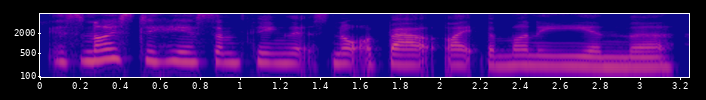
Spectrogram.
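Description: A woman hosting a podcast chat, warm and encouraging as she steers the conversation. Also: fairly high pitch, a little fast, dry recording, clean studio sound. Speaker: podcast host. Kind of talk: casual chat.

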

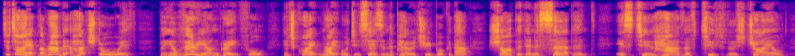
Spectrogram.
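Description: A woman's voice: mid-range voice, expressive, normal speed, hardly any pauses, close to an everyday voice. A woman voicing an earnest, indignant little girl who muddles her big words in a children's storybook.

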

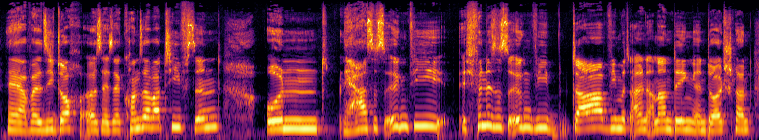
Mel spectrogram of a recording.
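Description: A woman's voice: on the high side, brisk. A young woman guest who grew up in Belgium, talking frankly in a casual interview, with long run-on thoughts and many fillers. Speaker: guest, influencer and cannabis activist.

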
